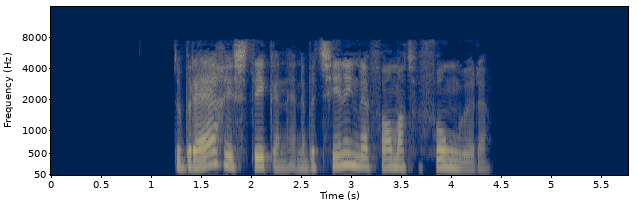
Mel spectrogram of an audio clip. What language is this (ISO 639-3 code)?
fry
